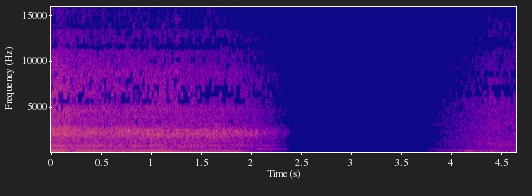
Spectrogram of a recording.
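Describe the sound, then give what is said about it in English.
A truck engine rumbles steadily with a low droning hum as a man drives off in his truck, then fades and drops into silence before a similar engine noise returns briefly at the end. “He drives off and she furrows her brows.”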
